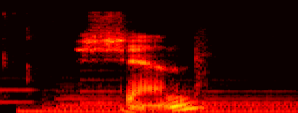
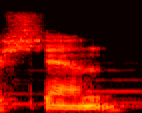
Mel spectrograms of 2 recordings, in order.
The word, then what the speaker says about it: Xin: It was buried with Emperor Shin. Mm-hmm. Remember that Shin is one moment. Remember that Shin is spelled Xin.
